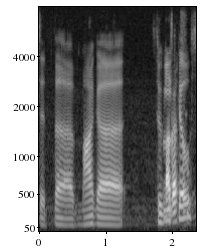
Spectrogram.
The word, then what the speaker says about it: Magatsuhi: and also another thing is the with the gameplay I forgot how you pronounce it, the Maga Sugi skills. Magatsuki.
